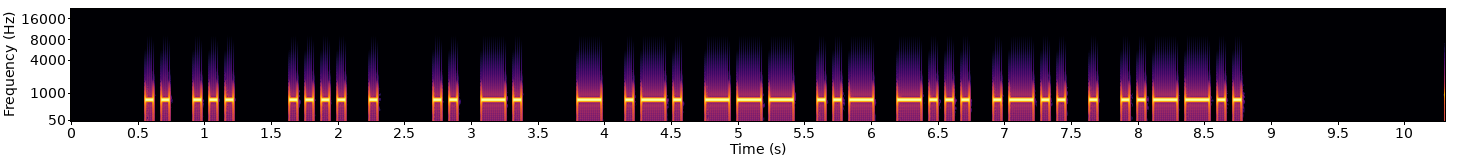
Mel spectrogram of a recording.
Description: Morse code, heard as a keyed tone, about 20 wpm, 700 Hz. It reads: IS HE IN TROUBLE?
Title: Sentences from Top 1200 Words 20wpm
